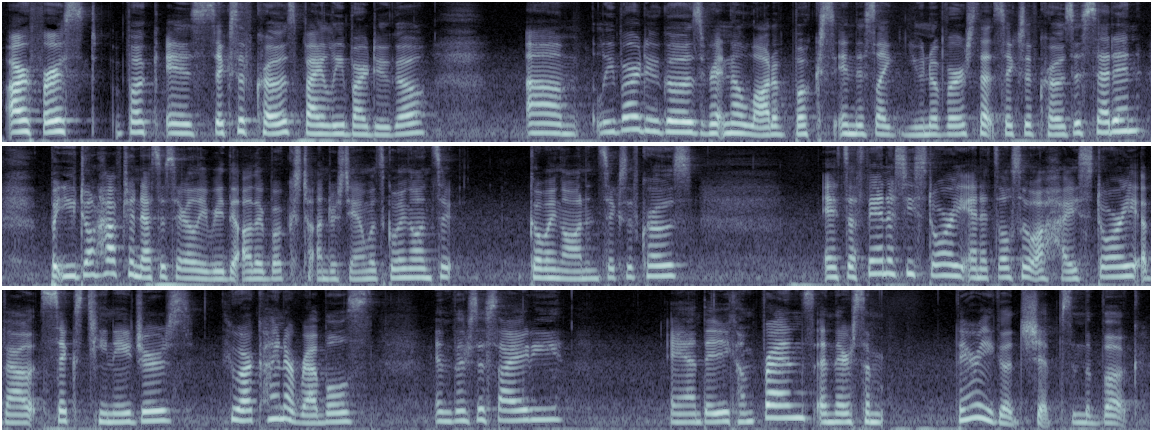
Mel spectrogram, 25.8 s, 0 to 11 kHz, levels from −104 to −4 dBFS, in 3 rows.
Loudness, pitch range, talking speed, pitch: -28 LUFS, 195-245 Hz, 195 wpm, 220 Hz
